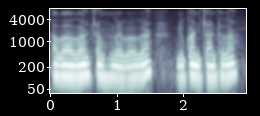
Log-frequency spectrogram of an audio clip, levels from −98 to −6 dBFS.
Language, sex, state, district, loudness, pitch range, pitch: Wancho, male, Arunachal Pradesh, Longding, -14 LUFS, 110-125 Hz, 115 Hz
